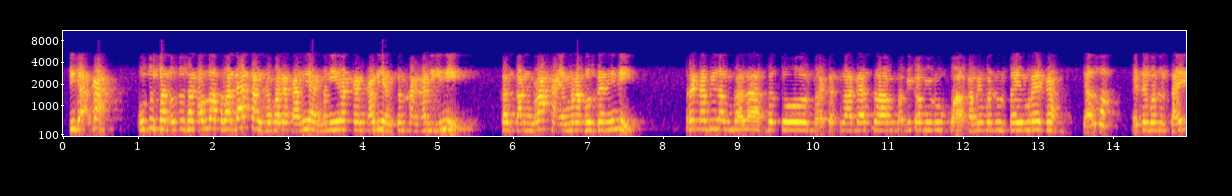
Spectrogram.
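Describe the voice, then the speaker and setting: A man's voice: extremely high pitch, steady tone, a little fast, creaky, roomy sound, dull audio. A man preaching a sermon, telling a story dramatically and acting out its voices, mixing Arabic recitation with casual speech.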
